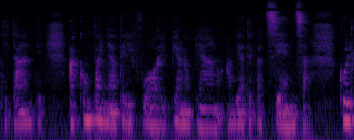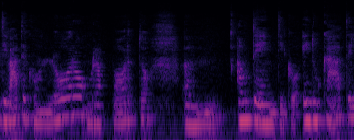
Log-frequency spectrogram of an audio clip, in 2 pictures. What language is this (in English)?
Italian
